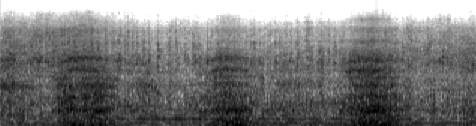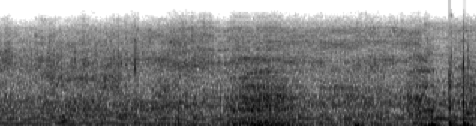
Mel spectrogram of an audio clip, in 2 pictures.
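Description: A motorcycle engine running steadily, with noise swelling and fading several times, as from passing traffic or wind, and a couple of sharp clicks near the end.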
